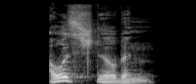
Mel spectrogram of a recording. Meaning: first/third-person plural dependent subjunctive II of aussterben
- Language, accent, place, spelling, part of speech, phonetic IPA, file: German, Germany, Berlin, ausstürben, verb, [ˈaʊ̯sˌʃtʏʁbn̩], De-ausstürben.ogg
